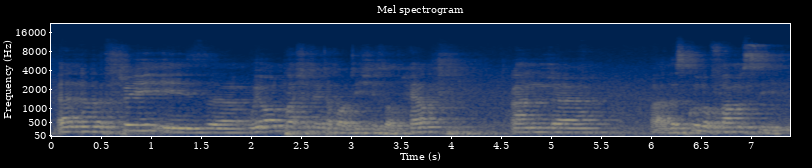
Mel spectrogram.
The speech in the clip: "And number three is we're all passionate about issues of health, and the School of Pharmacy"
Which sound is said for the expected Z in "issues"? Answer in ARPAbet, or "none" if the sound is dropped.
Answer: Z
